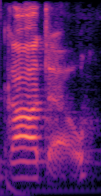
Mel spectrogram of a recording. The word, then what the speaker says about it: Godot: first ap english assignment i'm pretty sure it's godot godot waiting for you but the actors in a rendition of play that i watched did pronounce it as gado okay but is that like a tomato tomato thing it's okay i feel like it's a tomato tomato it's not i feel like good dough is just easier it's definitely not go dot i am i propose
